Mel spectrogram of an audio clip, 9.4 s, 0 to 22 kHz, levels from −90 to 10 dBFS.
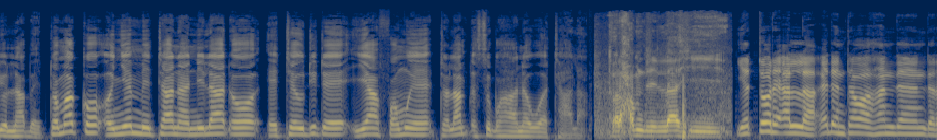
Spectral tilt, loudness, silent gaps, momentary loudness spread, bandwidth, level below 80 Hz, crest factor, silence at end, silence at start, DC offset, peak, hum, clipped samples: -4.5 dB/octave; -20 LUFS; none; 10 LU; 16.5 kHz; -56 dBFS; 18 dB; 0 s; 0 s; under 0.1%; -2 dBFS; none; under 0.1%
